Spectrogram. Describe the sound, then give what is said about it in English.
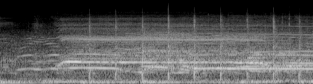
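A loud crowd cheers and yells nonstop, a dense roar with sustained high whistling tones rising over it and rapid rhythmic claps or stomps beating underneath throughout, at the U.S. Naval Academy as midshipmen become surface warfare officers. “You would think that the crowd would die down a little bit, but it's just not happening, right?”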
